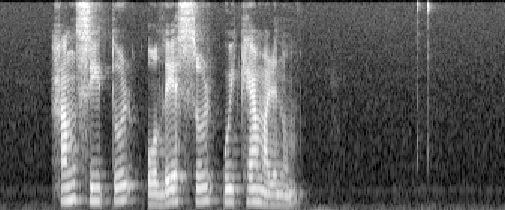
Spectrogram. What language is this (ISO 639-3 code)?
fao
